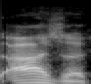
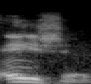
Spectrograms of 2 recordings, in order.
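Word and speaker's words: A'ja: is Aza CA Asia no her name is Asia say her name correctly see everybody no but everyone was been correcting me saying AA and I'm like I thought it was Asia who corrected you how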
